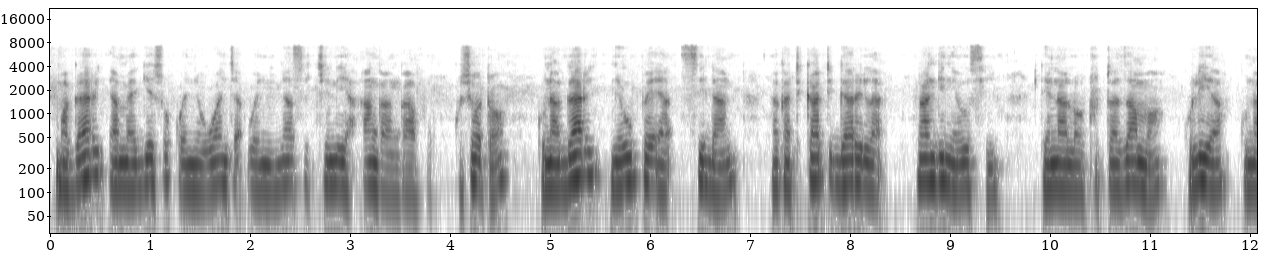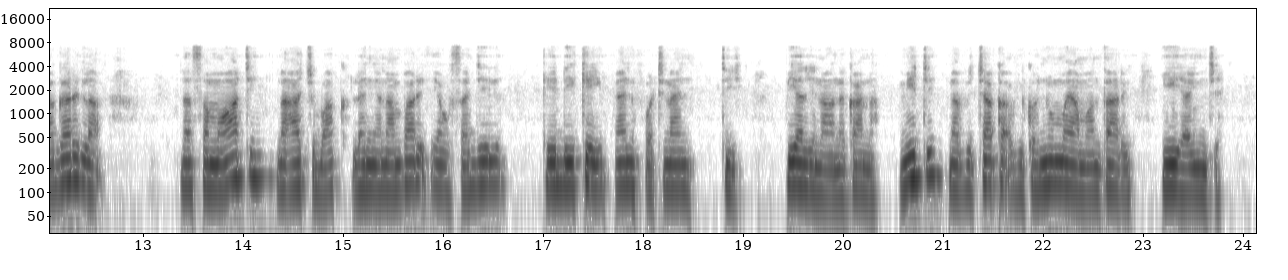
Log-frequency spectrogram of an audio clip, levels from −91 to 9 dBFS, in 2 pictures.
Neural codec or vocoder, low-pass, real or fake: codec, 16 kHz, 4.8 kbps, FACodec; 7.2 kHz; fake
